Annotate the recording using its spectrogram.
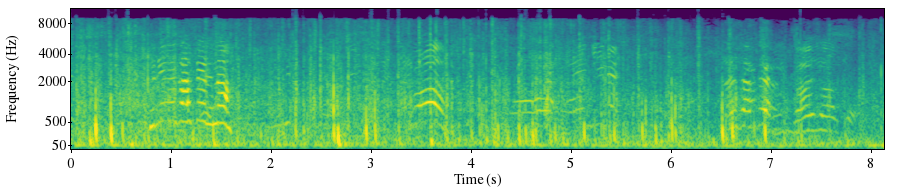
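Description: Children shouting and calling out several times during a youth football game, over quick running footsteps on a gravel pitch and sharp knocks of the ball being kicked.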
